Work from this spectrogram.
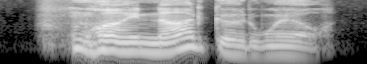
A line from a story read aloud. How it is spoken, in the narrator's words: Gregory chuckled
